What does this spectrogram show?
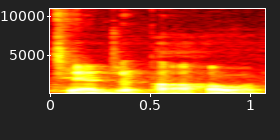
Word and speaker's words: Tangipahoa: one last set of products on replay they pronounce it Tangipahoa Parish yep and the discussion has disappeared but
